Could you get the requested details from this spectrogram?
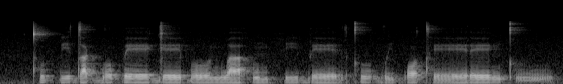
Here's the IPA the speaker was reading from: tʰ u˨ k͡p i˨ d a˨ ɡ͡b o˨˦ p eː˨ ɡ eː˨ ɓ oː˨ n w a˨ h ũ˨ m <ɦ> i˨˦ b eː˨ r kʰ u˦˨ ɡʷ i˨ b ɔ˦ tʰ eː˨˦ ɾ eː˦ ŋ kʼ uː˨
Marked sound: incorrect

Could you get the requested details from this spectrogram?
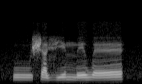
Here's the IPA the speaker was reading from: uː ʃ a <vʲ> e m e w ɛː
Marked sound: correct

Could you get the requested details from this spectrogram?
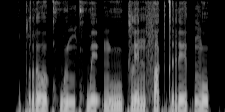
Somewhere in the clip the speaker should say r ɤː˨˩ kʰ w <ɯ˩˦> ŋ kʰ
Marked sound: correct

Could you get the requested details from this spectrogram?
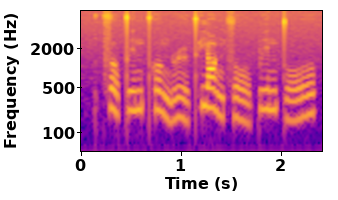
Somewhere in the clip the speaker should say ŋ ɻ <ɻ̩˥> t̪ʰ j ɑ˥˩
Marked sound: incorrect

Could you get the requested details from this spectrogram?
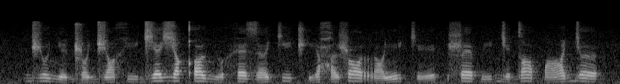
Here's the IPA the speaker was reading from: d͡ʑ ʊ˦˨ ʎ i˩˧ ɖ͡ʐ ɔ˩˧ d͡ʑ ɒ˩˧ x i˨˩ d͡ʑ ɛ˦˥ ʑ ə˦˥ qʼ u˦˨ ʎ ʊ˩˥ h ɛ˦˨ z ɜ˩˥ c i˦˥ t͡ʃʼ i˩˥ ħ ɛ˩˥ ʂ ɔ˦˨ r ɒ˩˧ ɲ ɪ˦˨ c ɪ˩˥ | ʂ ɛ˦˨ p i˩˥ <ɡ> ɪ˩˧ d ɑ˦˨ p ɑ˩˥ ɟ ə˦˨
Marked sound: incorrect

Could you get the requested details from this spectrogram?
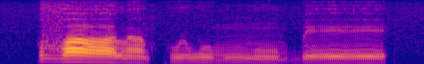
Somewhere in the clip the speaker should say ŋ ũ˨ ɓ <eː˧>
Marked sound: correct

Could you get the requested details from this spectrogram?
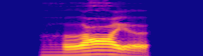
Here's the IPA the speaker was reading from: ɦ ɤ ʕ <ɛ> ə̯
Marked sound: incorrect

